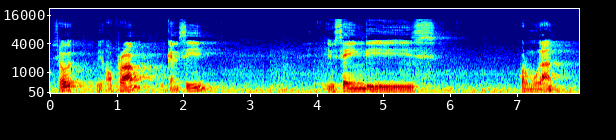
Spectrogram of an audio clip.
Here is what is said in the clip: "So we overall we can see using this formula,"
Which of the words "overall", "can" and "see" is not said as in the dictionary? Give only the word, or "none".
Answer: overall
